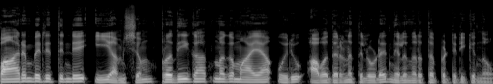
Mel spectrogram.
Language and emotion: Malayalam, neutral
